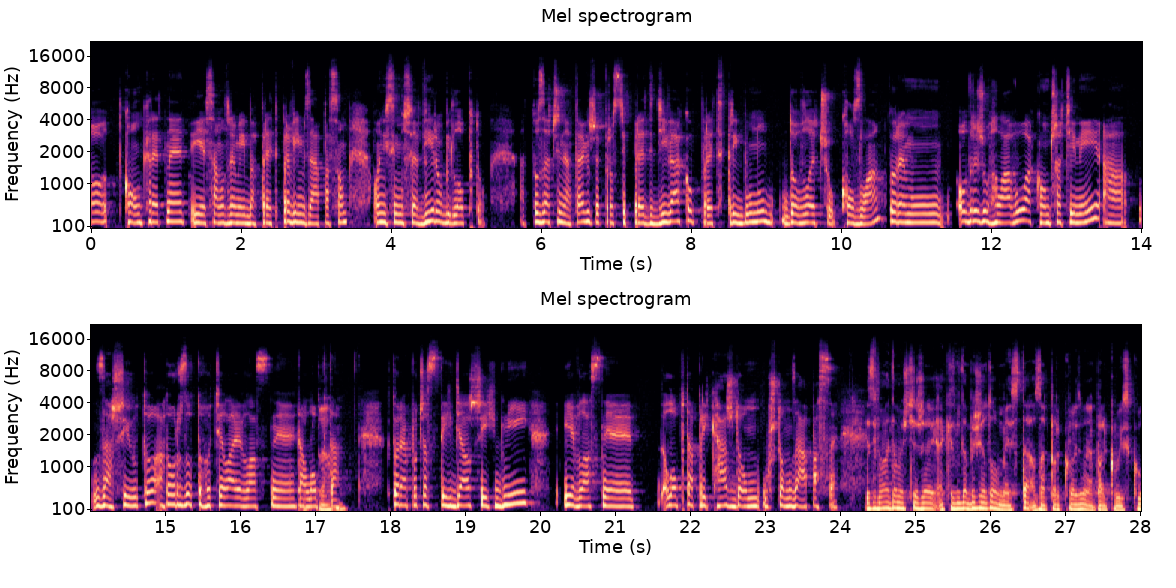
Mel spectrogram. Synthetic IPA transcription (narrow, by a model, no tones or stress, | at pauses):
ɔkɔŋkɾɛːt̪nɛjɛsamɔzɾɛɪmɛibapɾɛt̪pr̩ʋiːmzaːpasɔmʔɔ̰ɲisimusɪaʋiɾɔbiɟlˠɔpt̪ṵat̪ɔzat͡ʃiːnat̪aɡʒɛpɾɔscɛpɾɛd̪ɟiʋaːkɔʊpɾʔɛt̪ːɾibuːnud̪ɔʋlɛt͡ʃṵkʰɔzlat̪ɔɾɛːmuʔɔd̪ɾʒuɦlaʋuakɔnt͡ʃacinia̰zaʃijuːt̪ɔa̰t̪ɔrzɔt̪ɔɦɔcɛlajɛʋlast̪ɲɛt̪aːlɔt̪akt̪ɔɾaːpɔt͡ʃast̪iːɣɟalʃiɣd̪ɲiːjɛʋlast̪ɲɛ | lɔpt̪apɾikʰaʒd̪ɔmuʃt̪ɔmzaːpasɛ̰jas̬ipamɛt̪amɛʃcɛʒɛʔa̰kɛzmɛt̪̬ampɾiʃ̬lid̪ɔt̪ɔɦɔmɛst̪aa̰zapaɾkɔʋalizmɛnapa̰ɾkɔʋisku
